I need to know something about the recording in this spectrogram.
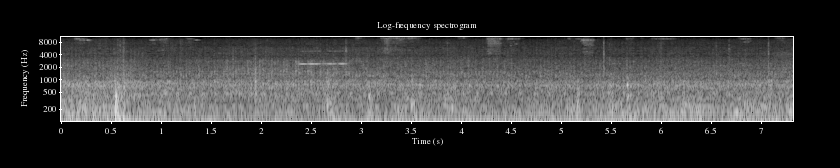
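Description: An engine rumbles steadily as a vehicle drives along a bumpy dirt track.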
